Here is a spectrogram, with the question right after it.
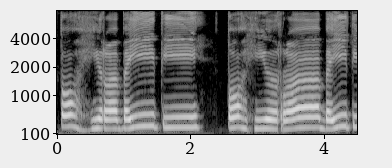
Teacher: را کو کھینچیں گے اور را فتح کی وجہ سے پور بھی پڑھا جائے گا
